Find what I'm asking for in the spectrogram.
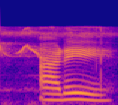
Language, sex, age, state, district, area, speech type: Santali, female, 18-30, West Bengal, Birbhum, rural, read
